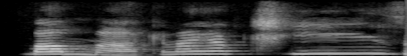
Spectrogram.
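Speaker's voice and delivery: put-on high little toddler voice, pleading; toddler asking. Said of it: "sometimes he wakes asking for".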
